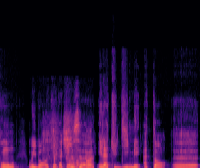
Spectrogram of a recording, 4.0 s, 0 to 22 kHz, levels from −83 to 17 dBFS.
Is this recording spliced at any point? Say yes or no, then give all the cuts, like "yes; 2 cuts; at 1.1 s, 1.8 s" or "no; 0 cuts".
yes; 1 cut; at 1.9 s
